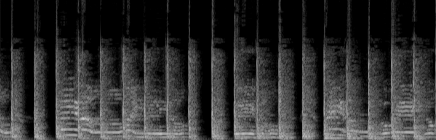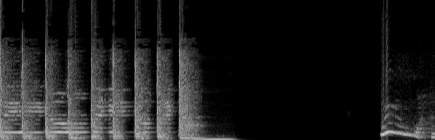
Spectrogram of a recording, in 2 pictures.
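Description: A woman singing a traditional song over a steady, fast drumbeat of about four to five strikes a second. The song ends about eight seconds in on a last, heavier drum stroke, followed by silence.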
